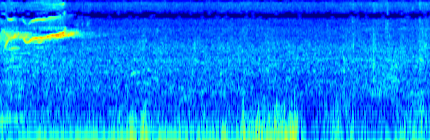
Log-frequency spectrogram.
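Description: Wind rumble on the microphone over a steady, noisy outdoor pool-deck background. A short, high, wavering whistle-like tone rises at the very start.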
